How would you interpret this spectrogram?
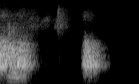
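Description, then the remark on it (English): A dog barks twice, fairly loud: a longer, rough first bark, a short pause, then a second sharp bark, with no one talking over it. “Sorry, naughty dog.”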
